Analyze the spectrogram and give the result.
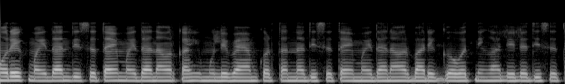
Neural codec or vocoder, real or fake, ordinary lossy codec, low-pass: none; real; none; 7.2 kHz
